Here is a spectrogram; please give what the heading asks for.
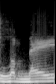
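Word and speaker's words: Lamae: on the pronunciation thing it's lemay not lamia i think i said lamia which is actually like the snake people yeah different things yeah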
